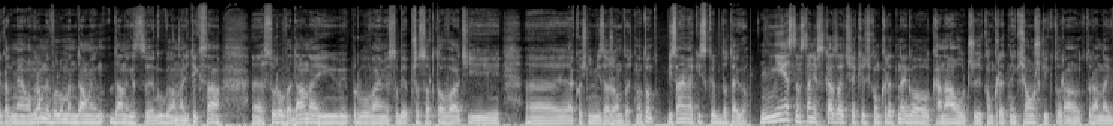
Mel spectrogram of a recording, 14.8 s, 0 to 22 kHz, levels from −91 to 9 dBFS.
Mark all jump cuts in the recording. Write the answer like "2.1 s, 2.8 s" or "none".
none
